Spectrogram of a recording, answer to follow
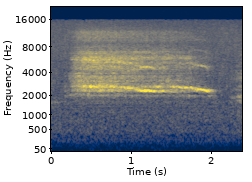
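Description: A woman making one long shushing "shhh" to hush someone to sleep, starting about a quarter second in and running nearly two seconds, with a faint whistle in it.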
